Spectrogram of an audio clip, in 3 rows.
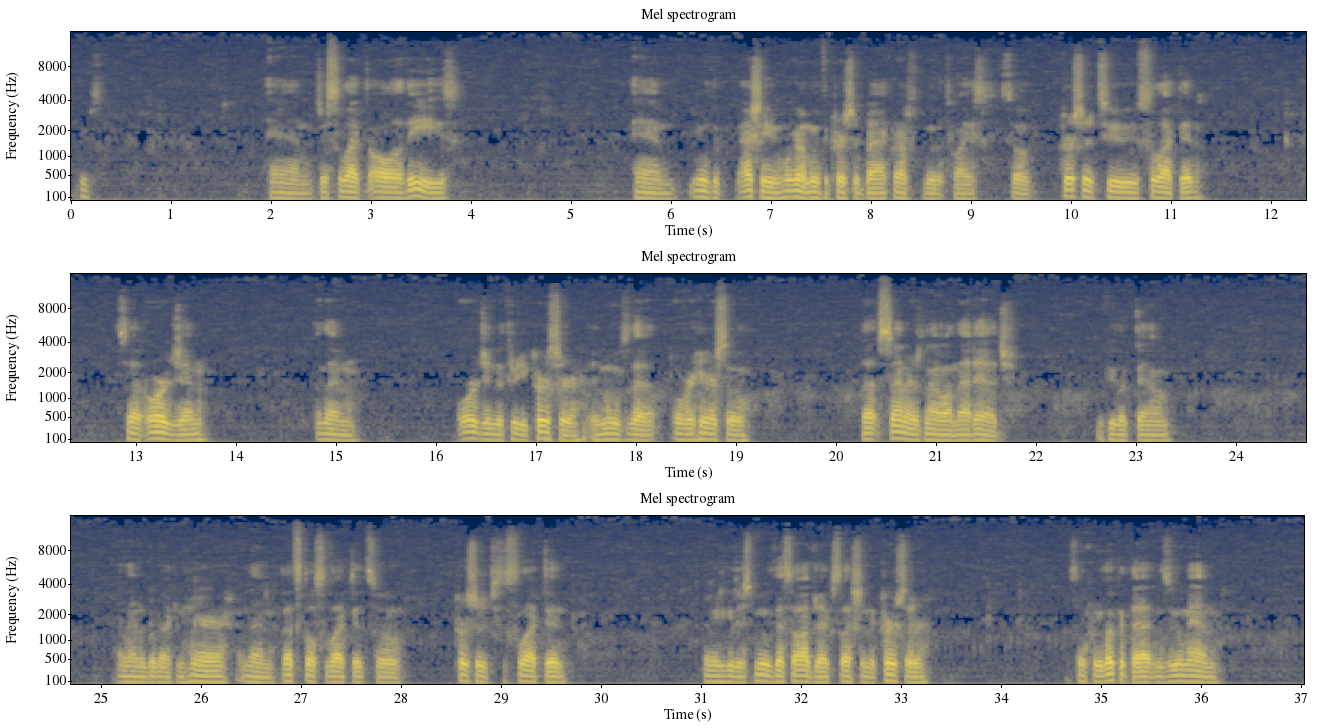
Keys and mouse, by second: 0.6 Tab, 1.2 a, 1.9 b, 4.4 shift+s, 8.9 shift+s, 11.5 Tab, 12.0 space, 18.8-22.0 middle drag, 20.0 z, 25.2 Tab, 26.8 shift+s, 29.6 Tab, 31.0 shift+s, 34.0 KP_7, 34.9 z.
